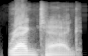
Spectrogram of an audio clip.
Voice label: "ragtag", American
